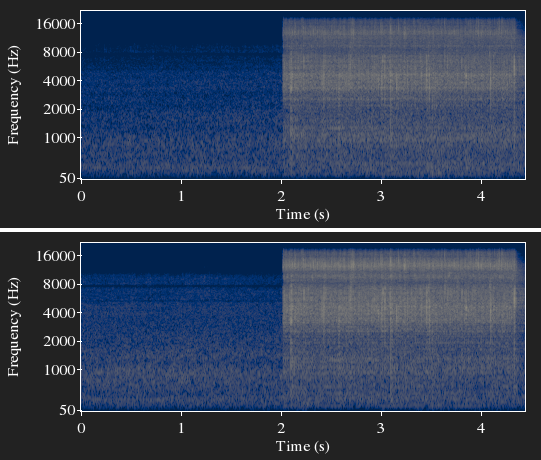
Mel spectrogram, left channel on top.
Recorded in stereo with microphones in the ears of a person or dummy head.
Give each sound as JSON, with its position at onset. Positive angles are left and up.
{"t": 2.0, "sound": "frying", "side_deg": -10, "distance_m": 0.6}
